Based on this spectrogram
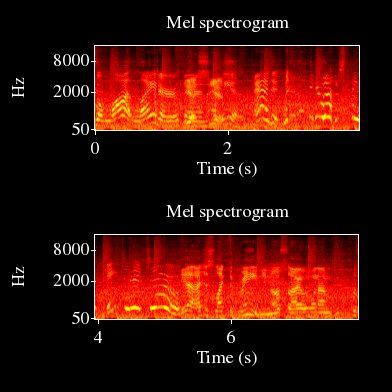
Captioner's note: laughs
